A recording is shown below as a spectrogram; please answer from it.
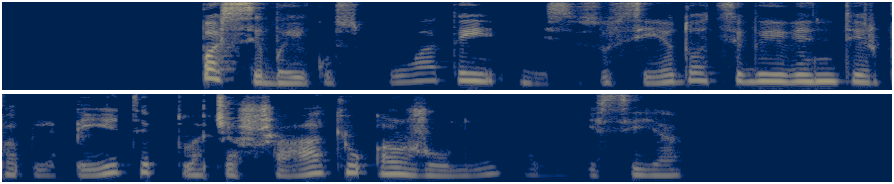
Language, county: Lithuanian, Kaunas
